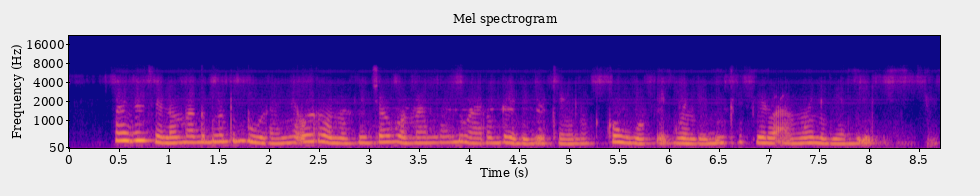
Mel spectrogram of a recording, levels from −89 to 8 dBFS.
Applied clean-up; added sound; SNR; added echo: neural separator model SepFormer DNS4.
